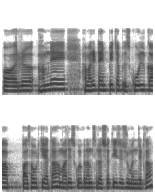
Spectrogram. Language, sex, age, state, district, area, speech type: Hindi, male, 18-30, Madhya Pradesh, Jabalpur, rural, spontaneous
